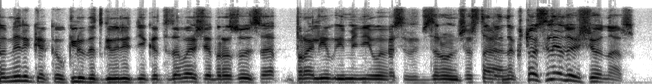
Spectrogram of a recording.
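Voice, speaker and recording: A man with a plain, everyday voice speaks at a fairly quick pace. His pitch is fairly high, with ordinary pitch variation. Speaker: radio host, retired army colonel. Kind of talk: call-in radio show. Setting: studio.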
